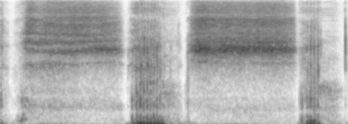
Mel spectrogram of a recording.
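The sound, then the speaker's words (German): A sleeping person breathes heavily and snores. Long, hissing breaths alternate with shorter, low, rumbling snorts in a slow, regular rhythm. “schnarcht ein bisschen oder besser gesagt, er atmet heftig”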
